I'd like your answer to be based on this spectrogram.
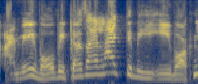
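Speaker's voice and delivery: lightly voiced cartoon villain; a hint of a gloating villain; Skeletor voice. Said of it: "if you ask Skeletor".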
